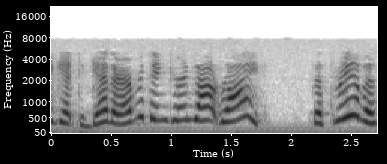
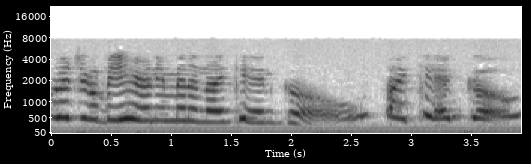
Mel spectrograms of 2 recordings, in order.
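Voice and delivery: crying, tearful, weeping; 4 semitones higher than usual. Jane speaking to two others who offered to help her, crying. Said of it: "don't cry".

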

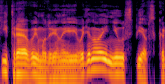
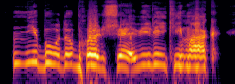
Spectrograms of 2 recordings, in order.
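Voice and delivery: scared, very high, slow croaking plea; 13 semitones higher, 3 dB louder than usual. Reading a story, the water spirit answers the mage who struck him; frightened croak. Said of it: "испуганно проквакал водяник".

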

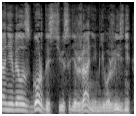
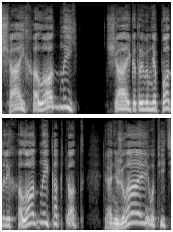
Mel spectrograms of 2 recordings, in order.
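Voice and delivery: high, cracking voice, breaking on the words; 9 semitones higher than usual. A narrator reads a character's outburst, voice breaking. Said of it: "срывающимся голосом".

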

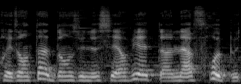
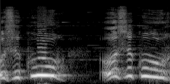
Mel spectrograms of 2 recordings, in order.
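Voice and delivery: frantic, wild cry, very high and very loud; 10 semitones higher, 12 dB louder than usual. Reading a story, the narrator pounds a wall with both fists, shouting wildly. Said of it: "vociférant".

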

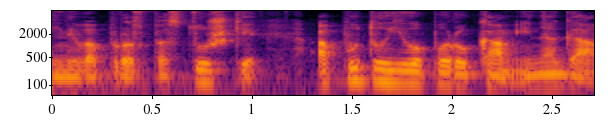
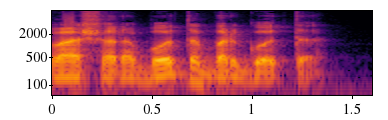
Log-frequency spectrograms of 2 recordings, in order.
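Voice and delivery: sarcastic, caustic, biting tone; 3 semitones lower, 4 dB louder than usual. Narrator reads the legate coming up from the side to question Bargotta, caustically. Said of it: "язвительно спросил легат".

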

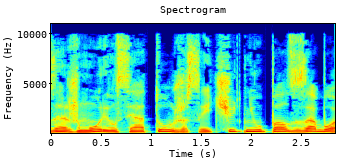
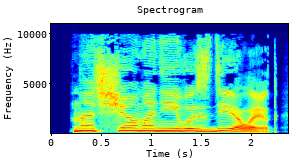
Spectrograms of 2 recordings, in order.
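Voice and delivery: snide, sarcastic, needling tone, pitched up; 8 semitones higher than usual. Sanya chimes in after Rudik's scoffing, asking a snide question. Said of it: "ехидно осведомился Саня".

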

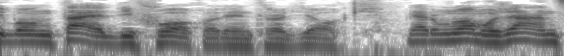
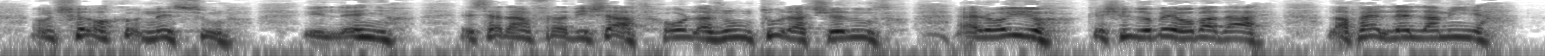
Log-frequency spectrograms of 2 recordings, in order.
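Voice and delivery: gasping for breath, panting, higher; 7 semitones higher, 6 dB louder than usual. Quinto, in pain, answers: panting. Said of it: "ansimava Quinto".

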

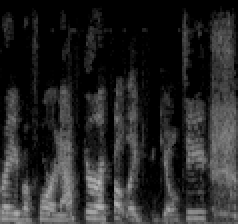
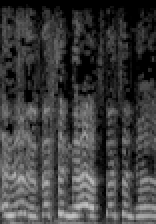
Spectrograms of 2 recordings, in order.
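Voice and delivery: put-on mocking tone, higher; 8 semitones higher, 3 dB louder than usual. Retelling how a costumed performer repeated her words back: imitating a mocking echo. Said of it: "mocked me".

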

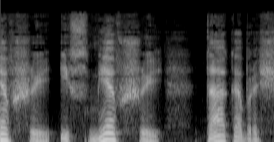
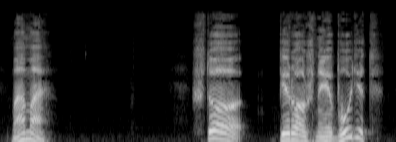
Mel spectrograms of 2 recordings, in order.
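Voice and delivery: bold, cheeky, merry, high-pitched cry of glee; 9 semitones higher, 6 dB louder than usual. Natasha calls out to her mother before the guests, shouting boldly and merrily. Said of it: "закричала Наташа уже смело и капризно весело".

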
